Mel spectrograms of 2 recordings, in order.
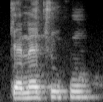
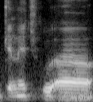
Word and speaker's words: Kenechukwu: Okay, Kenechukwu. That's how to pronounce the name, Kenechukwu.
